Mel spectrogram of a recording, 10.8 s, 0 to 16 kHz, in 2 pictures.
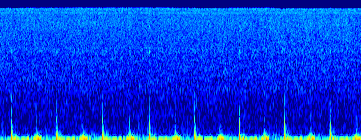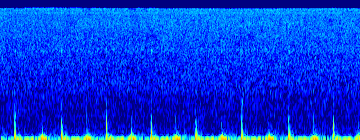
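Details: Regular paired lub-dub thumps at roughly 85 to 90 beats a minute over a low hum, with stomach growling partway through from digesting a meal; own heartbeat recording.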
